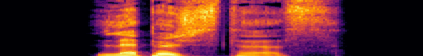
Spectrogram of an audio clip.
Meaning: strong/mixed nominative/accusative neuter singular superlative degree of läppisch
- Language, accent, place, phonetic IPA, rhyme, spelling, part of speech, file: German, Germany, Berlin, [ˈlɛpɪʃstəs], -ɛpɪʃstəs, läppischstes, adjective, De-läppischstes.ogg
